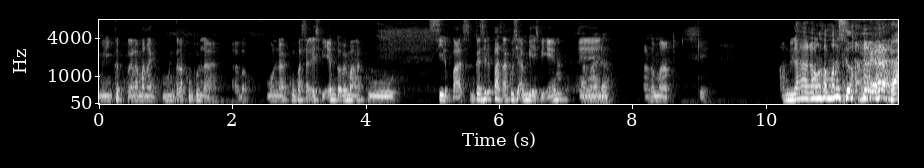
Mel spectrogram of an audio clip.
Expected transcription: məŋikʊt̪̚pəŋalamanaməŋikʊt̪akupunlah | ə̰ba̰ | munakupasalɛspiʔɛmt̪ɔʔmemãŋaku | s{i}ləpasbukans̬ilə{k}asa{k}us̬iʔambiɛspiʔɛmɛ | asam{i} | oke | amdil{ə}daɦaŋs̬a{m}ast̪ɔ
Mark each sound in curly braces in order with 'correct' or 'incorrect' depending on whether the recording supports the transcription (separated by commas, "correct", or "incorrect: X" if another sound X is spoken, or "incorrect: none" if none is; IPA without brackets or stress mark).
correct, incorrect: p, correct, incorrect: a, incorrect: a, correct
